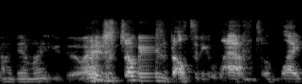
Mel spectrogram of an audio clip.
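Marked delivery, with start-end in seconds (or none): 0.0-0.8 quiet, muttered aside voice. Retelling a press conference reply: muttering under his breath like Roman Reigns. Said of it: "he said under his, like".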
